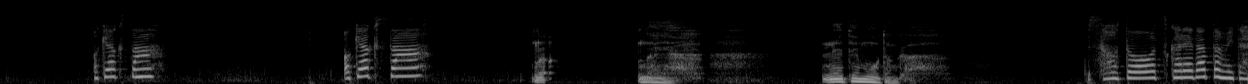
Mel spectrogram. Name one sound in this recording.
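A young woman speaks softly and gently.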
